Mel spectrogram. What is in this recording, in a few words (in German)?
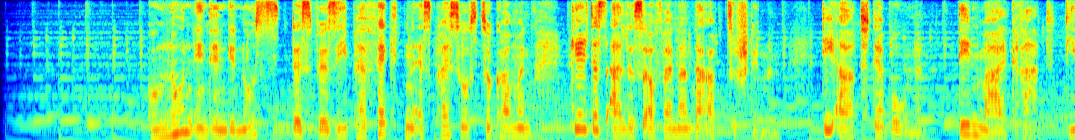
elearning kaffeevollautomat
